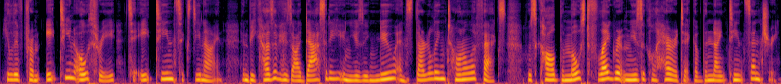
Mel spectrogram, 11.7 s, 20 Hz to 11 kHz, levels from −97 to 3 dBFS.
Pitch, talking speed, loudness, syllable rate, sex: 200 Hz, 170 wpm, -19 LUFS, 5.2 syllables/s, female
